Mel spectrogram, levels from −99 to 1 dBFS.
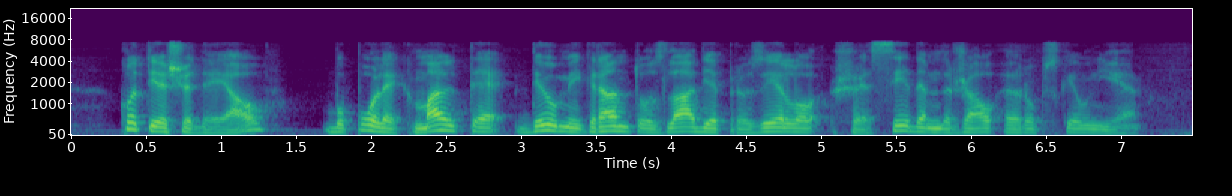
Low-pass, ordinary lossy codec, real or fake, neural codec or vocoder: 7.2 kHz; none; fake; codec, 24 kHz, 6 kbps, HILCodec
